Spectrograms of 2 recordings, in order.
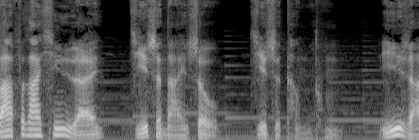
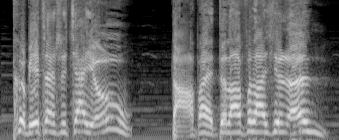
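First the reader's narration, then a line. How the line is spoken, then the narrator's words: Group shouting. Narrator (Chinese): 大家还是喊着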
